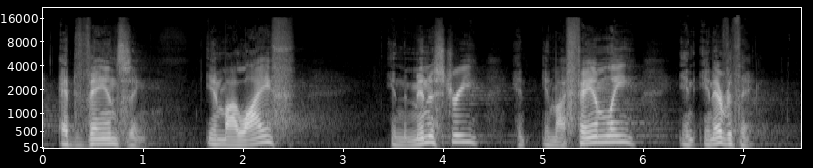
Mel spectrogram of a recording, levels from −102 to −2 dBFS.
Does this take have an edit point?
no; 0 cuts

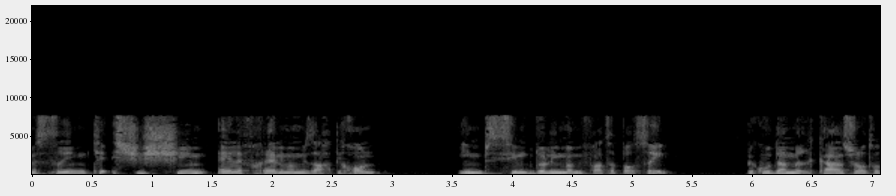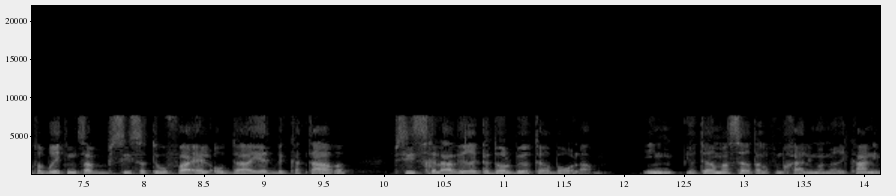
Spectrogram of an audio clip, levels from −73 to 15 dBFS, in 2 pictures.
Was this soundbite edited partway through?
no; 0 cuts

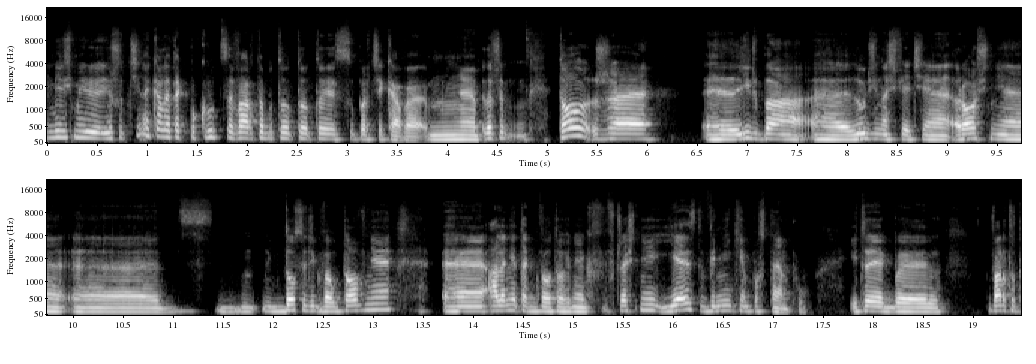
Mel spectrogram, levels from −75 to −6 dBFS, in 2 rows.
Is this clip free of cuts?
no; 1 cut; at 4.4 s

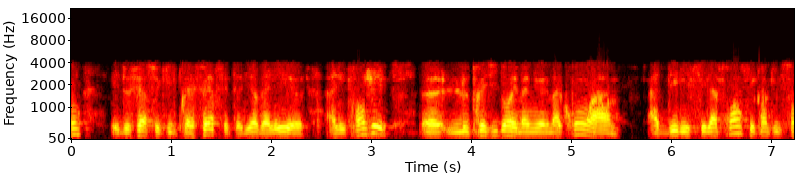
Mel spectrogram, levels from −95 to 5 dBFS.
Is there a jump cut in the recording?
no; 0 cuts

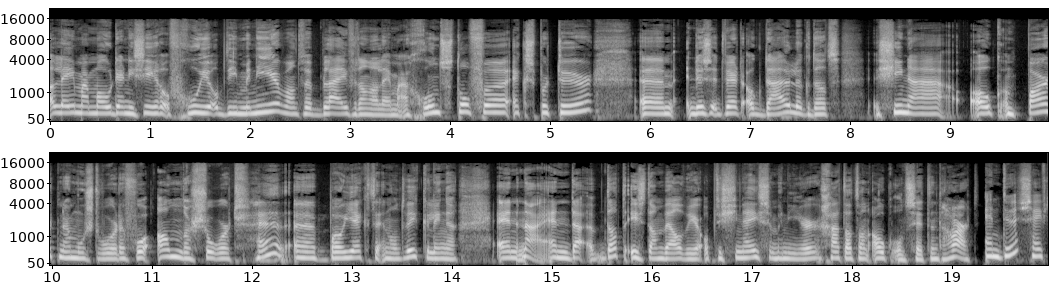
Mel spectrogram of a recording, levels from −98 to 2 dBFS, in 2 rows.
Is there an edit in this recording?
yes; 1 cut; at 14.7 s

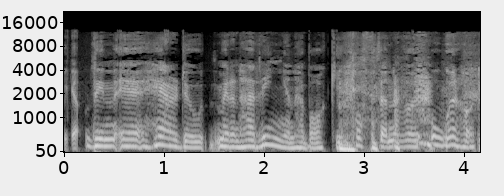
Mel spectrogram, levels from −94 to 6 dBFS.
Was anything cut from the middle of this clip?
no; 0 cuts

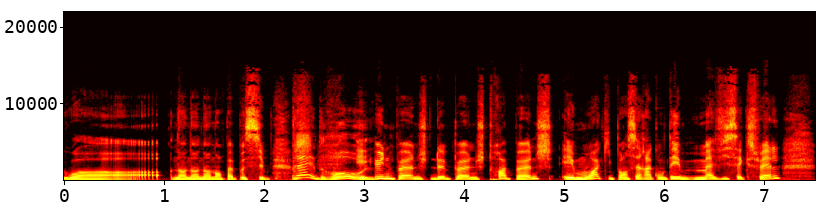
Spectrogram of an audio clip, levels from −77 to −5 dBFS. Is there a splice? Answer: yes; 1 cut; at 2.3 s

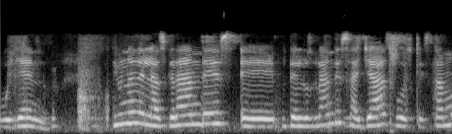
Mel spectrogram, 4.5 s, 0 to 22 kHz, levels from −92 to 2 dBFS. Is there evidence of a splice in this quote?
no; 0 cuts

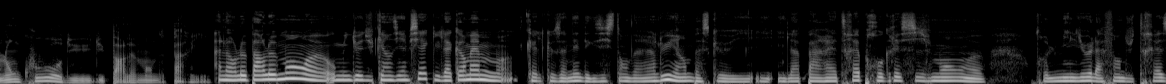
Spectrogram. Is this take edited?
no; 0 cuts

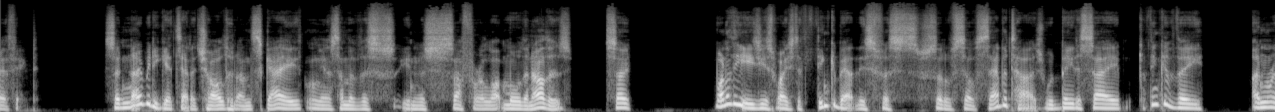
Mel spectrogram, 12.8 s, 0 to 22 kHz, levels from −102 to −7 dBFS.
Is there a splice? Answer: yes; 2 cuts; at 3.0 s, 6.1 s

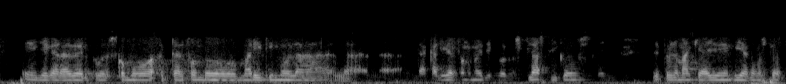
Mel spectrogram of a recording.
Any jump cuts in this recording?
yes; 1 cut; at 1.2 s

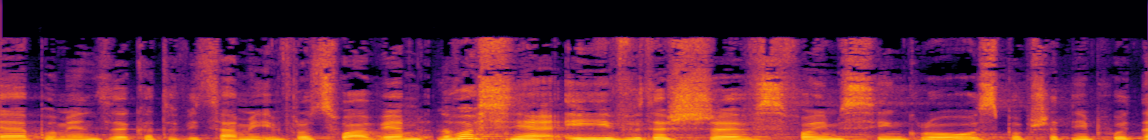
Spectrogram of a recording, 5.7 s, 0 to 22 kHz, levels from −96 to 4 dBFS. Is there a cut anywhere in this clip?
yes; 1 cut; at 2.2 s

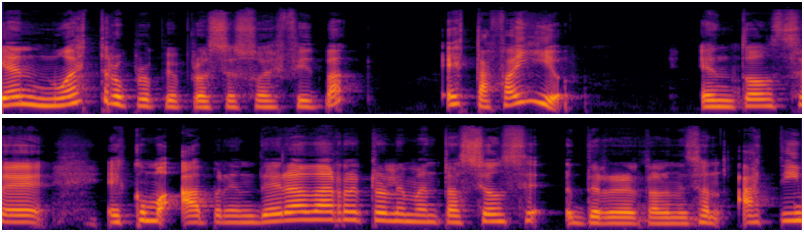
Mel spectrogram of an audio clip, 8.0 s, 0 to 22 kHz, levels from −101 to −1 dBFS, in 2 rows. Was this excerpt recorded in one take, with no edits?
no; 1 cut; at 3.3 s

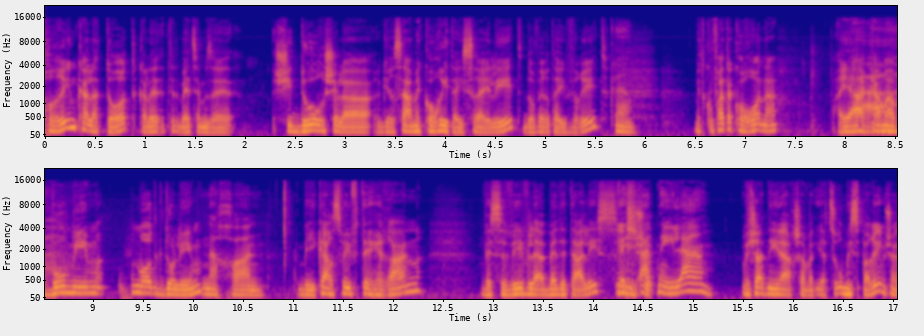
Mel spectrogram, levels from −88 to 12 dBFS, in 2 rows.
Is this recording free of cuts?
no; 1 cut; at 9.4 s

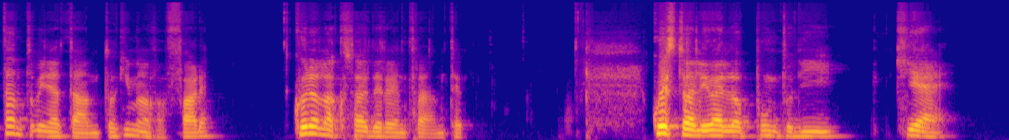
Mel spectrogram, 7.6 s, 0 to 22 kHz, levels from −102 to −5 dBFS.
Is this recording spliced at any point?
no; 0 cuts

